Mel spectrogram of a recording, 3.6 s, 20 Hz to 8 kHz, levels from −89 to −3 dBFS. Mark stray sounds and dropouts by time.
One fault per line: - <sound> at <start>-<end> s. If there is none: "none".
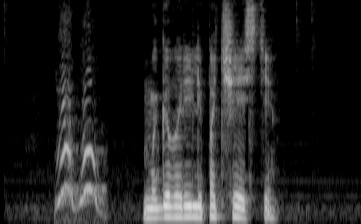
- bark at 0.5-1.1 s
